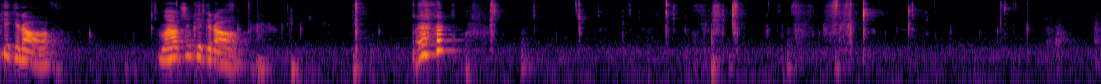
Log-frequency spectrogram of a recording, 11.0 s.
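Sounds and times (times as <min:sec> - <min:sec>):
chewing clicks and crunches: 0:04.7 - 0:10.6.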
